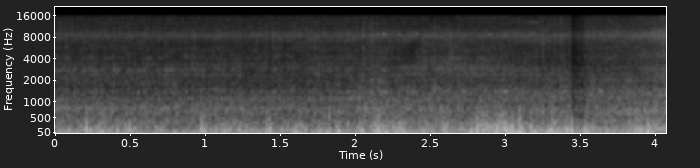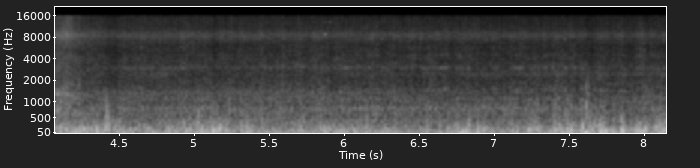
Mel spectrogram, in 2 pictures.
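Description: Steady wind rumble on the microphone mixed with the motorcycle's engine and tyre noise while riding along a road, with a brief hiss about four seconds in.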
